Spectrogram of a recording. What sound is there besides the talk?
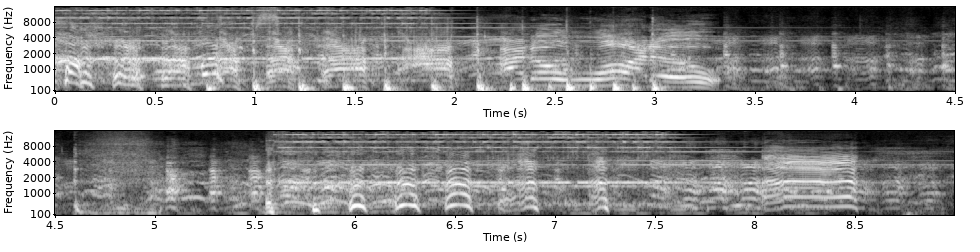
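telephone ringing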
